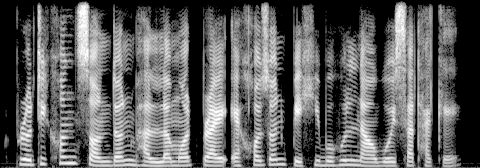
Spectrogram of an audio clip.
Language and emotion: Assamese, neutral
